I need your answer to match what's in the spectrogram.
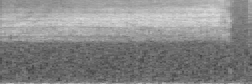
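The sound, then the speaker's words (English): Loud, steady static hiss fills the whole moment, a dense wash of noise with a rough grainy texture that thins out briefly near the end. No voices are heard. “everything at that moment is when the static is just going...”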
